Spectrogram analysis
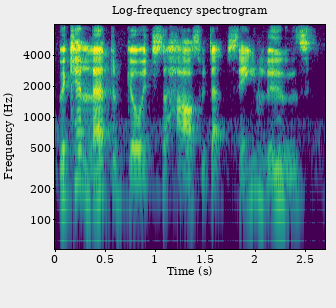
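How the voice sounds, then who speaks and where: A man voicing a frightened, pleading young woman in a horror visual novel, excitable and desperate. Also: medium pitch, a little fast, a little hiss or hum, close to an everyday voice. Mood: panicked.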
